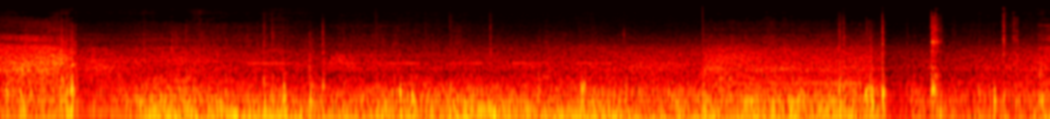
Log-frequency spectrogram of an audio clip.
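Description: Car engine running at low speed while reversing, heard from inside the cabin as a steady low rumble, with a brief rush of noise at the very start and a few sharp clicks near the end.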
